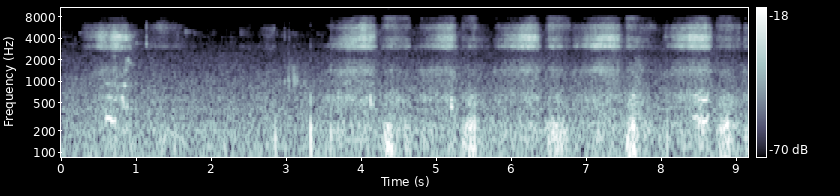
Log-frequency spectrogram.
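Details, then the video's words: Sleeping pet dog giving soft wheezy snores, airy hissing breaths repeated about every second, with faint low snorts underneath in a quiet indoor space. "My Dog Snoring"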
